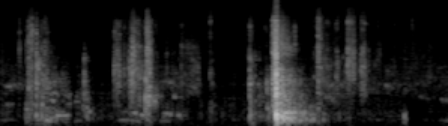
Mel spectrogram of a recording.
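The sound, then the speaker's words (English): Knocking on a door: a handful of irregular raps, one sharp loud thud near the middle, mixed with muffled bumps and rustling. “But the door. Somebody's knocking.”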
